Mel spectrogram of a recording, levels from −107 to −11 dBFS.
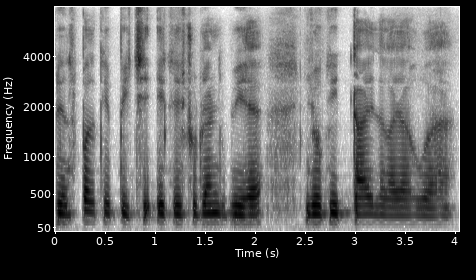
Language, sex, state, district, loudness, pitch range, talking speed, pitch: Hindi, male, Jharkhand, Deoghar, -17 LUFS, 110-120 Hz, 195 wpm, 115 Hz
